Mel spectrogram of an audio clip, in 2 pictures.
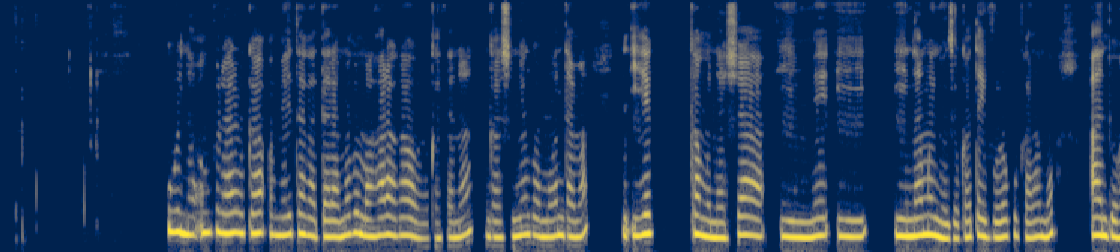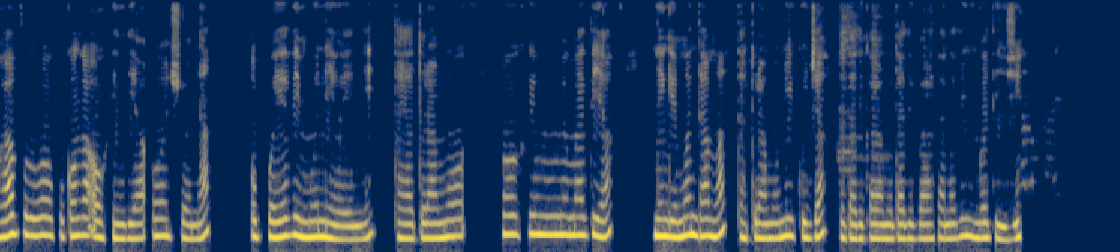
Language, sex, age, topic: Oshiwambo, female, 18-24, agriculture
